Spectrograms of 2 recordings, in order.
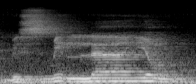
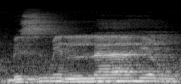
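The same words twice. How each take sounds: First: The final r is made with rounded lips. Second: The final r is made without rounded lips. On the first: The speaker calls it wrong. "Tidak boleh... tidak ada hubungan sama bibir" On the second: The speaker calls it right. "langsung sambung kepada ra"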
